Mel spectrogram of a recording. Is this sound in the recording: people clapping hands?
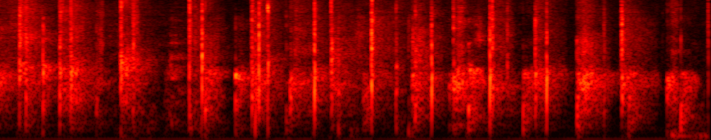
yes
